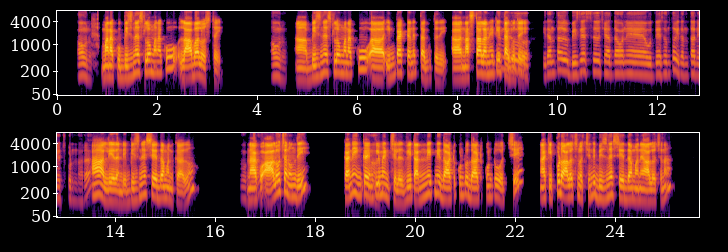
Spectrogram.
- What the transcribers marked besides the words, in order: other background noise; in English: "బిజినెస్‌లో"; in English: "బిజినెస్‌లో"; in English: "ఇంపాక్ట్"; in English: "బిజినెస్సు"; in English: "బిజినెస్"; in English: "ఇంప్లిమెంట్"; in English: "బిజినెస్"
- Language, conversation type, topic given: Telugu, podcast, కెరీర్ మార్పు గురించి ఆలోచించినప్పుడు మీ మొదటి అడుగు ఏమిటి?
